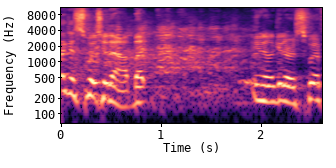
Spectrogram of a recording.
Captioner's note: audience laughing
